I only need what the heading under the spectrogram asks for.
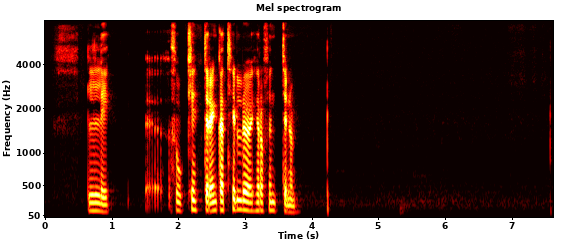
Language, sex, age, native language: Icelandic, male, 30-39, Icelandic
